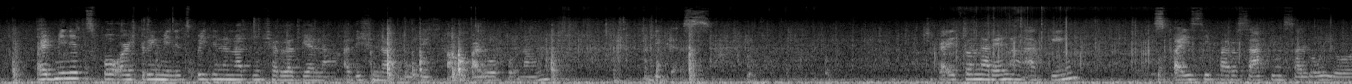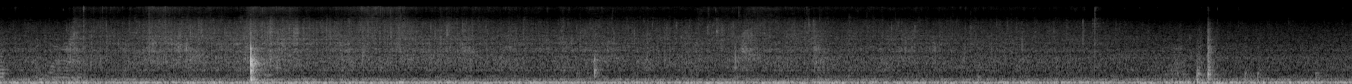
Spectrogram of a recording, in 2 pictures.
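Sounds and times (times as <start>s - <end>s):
food sizzling in oil: 0.0s - 27.0s.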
